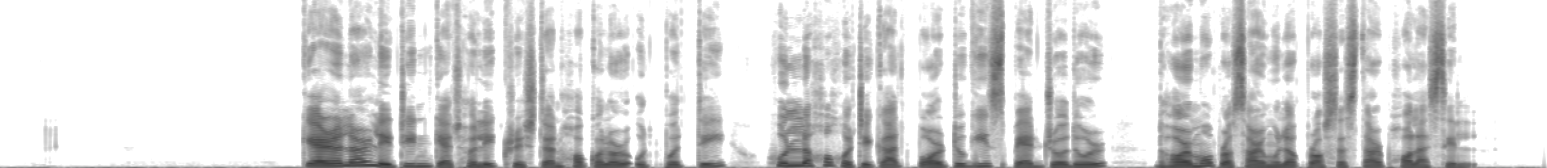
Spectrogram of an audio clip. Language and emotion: Assamese, neutral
